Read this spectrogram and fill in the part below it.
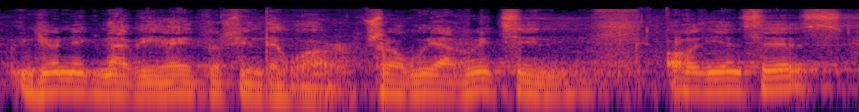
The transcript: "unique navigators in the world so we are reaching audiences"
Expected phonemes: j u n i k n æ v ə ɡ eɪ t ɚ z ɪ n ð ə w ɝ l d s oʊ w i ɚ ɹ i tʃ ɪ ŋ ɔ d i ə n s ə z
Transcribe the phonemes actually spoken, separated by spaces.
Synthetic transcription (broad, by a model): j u n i k n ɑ b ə ɡ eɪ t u s ɪ n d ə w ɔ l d s oʊ w i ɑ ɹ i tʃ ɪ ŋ ɔ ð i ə n s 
